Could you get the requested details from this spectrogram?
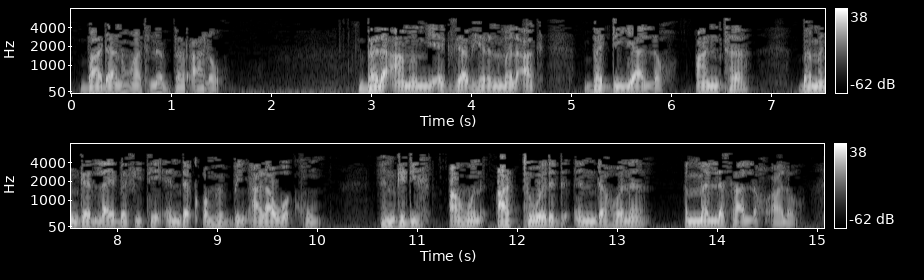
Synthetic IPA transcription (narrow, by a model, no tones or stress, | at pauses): bad̪anhʷat̪nəbːəɾa̰lə̰w | bələʔamɨmjɛɨɡzjaβhe̞ɾɨnməlʔakʰ | bəd̪ɨjːalːəhu | ʔant̪ʰə | bəməŋɡəd̪lajbəfit̪ʰe̞ʔɨnd̪əkʼo̞mhɨbːɨɲːʔa̰lawːɔkʼhum | ɨŋɡɨd̪ihʔahunʔat̪ʰːɨwɔd̪d̪ɨnd̪əɦo̞nə | ɨmːəlːəsalːəha̰lə̰w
